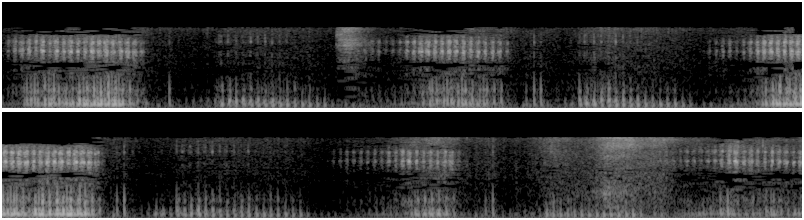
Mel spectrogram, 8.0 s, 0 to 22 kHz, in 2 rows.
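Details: Sleeping domestic cat purring gently, looped seamlessly and panned ear to ear by software; soft rolling purr rises and falls in regular breath-like pulses roughly every 1.7 seconds, with airy upper hiss on each pulse.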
